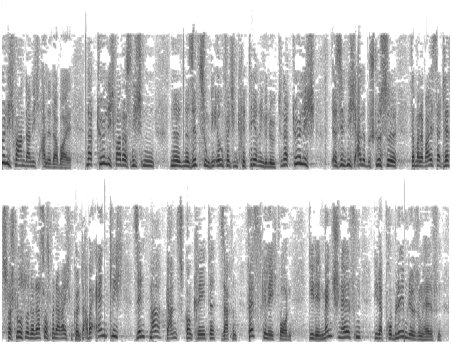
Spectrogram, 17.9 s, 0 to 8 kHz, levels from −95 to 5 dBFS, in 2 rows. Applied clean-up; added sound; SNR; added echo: none; none; none; none.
